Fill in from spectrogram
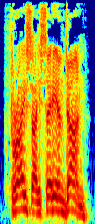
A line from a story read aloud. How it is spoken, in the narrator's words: I gasped, forcing the words out in a defiant scream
